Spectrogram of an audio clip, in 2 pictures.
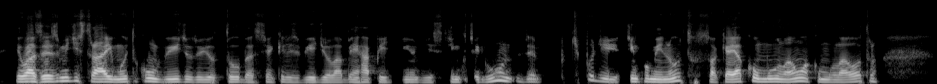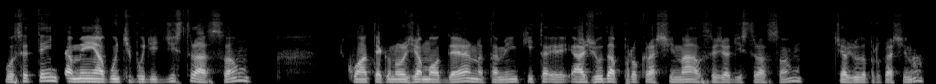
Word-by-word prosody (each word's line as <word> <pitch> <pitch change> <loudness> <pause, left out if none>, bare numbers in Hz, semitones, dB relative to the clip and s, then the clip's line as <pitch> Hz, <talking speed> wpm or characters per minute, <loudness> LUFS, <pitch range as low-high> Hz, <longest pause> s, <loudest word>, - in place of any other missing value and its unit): eu 130 +1 +6
às 130 -3 +8
vezes 135 +2 +5
me 160 +1 +3
distraio 130 -6 +4
muito 125 +3 +1
com 140 -2 +2
vídeo 120 0 0
do 110 - -3
YouTube, 110 0 -2
assim. 105 +3 -9
aqueles 110 0 -7
vídeos 105 +1 -3
lá 105 - -1
bem 105 +1 -4
rapidinho 110 0 -4
de 100 0 -9
5 115 +1 -7
segundos 140 +4 -2
de - - -7 0.3
tipo 200 - -8
de 125 -8 -3
5 135 -1 +1
minutos. 125 +8 +1
Só - - -2
que - - 0
aí - - +8
acumula 130 -2 +3
um, 150 +2 +4
acumula 110 -5 -1
outro. 135 +3 -2 0.6
Você 120 +4 -1
tem 165 +4 0
também 135 0 +6
algum 130 0 +4
tipo 125 +2 -5
de 115 0 -5
distração 130 +5 -1 1.0
com 125 - -2
a 115 - +5
tecnologia 120 0 +1
moderna 115 +3 +2
também 115 +2 -3
que 125 +2 -9
tá, 125 0 -3
eh, 115 0 -4
ajuda 120 +3 +3
a - - 0
procrastinar, 115 -1 -2
ou 105 - -7
seja, 110 -2 -4
a - - 0
distração 110 +6 -7 0.3
te - - -5
ajuda 110 0 0
a - - -14
procrastinar? 120 +4 -6
120 Hz, 185 wpm, -23 LUFS, 110-130 Hz, 1.0 s, às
